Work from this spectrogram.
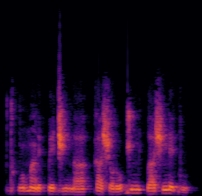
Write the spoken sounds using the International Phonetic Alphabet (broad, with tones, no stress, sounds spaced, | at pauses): d u˧ ɡ͡b ɔ̃˧ m ã˧ ɾ e˧ k͡p e˧ d͡ʒ i˧ n a˧ | k a˧ ʃ ɔ˨ ɾ o˨˦ ɡ i˦ m i˦ ɡ͡b a˦ ʃ ĩ˦ ɾ e˧ ɡ u˨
